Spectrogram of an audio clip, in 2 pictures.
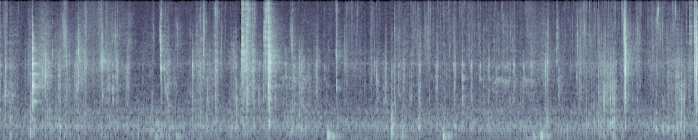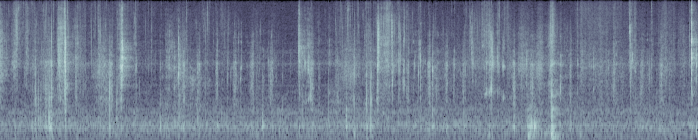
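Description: A person biting and chewing boiled corn on the cob, with irregular sharp crunching clicks throughout.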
